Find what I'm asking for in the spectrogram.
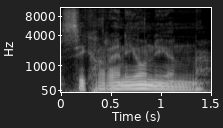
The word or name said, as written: sikharenionian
